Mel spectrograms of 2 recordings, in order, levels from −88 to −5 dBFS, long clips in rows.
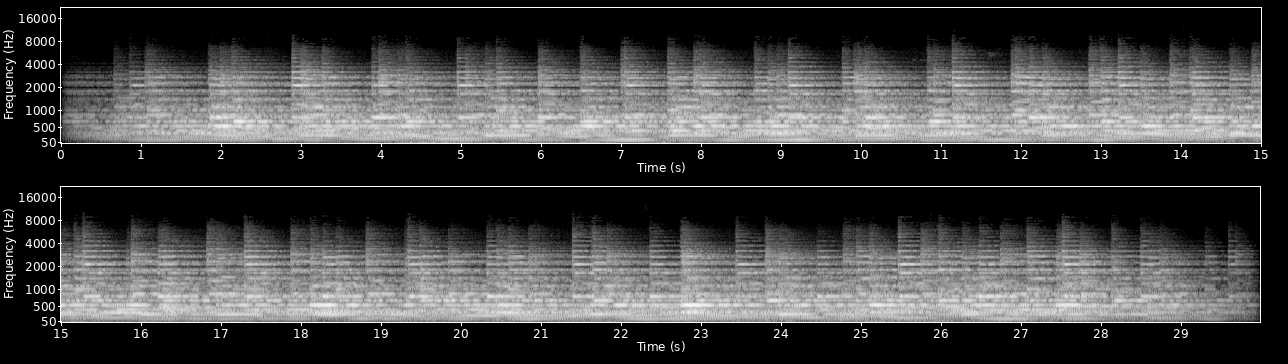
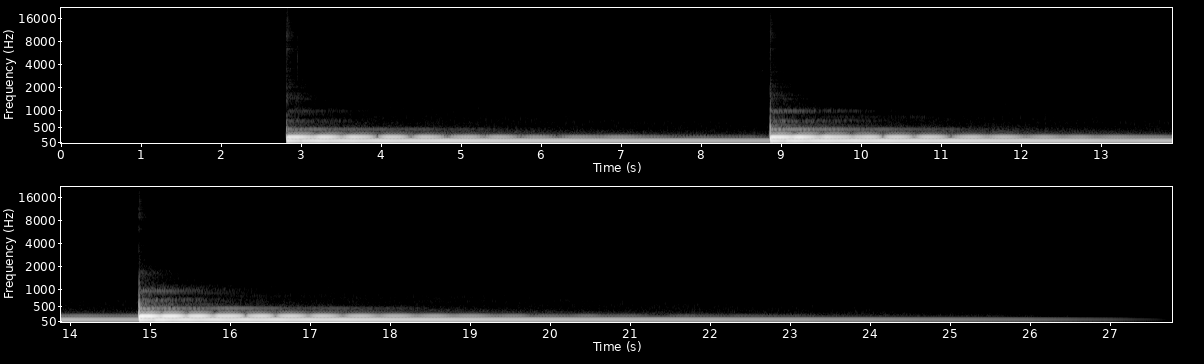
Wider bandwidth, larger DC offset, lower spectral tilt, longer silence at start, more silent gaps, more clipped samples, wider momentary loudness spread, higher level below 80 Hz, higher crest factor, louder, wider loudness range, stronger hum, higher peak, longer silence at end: first, 7 kHz vs 0.7 kHz; neither; second, -7 dB/octave vs -18 dB/octave; second, 0.1 s vs 2.8 s; neither; neither; second, 6 LU vs 21 LU; first, -48 dBFS vs -64 dBFS; about the same, 16 dB vs 18 dB; first, -17 LUFS vs -21 LUFS; second, 1 LU vs 17 LU; neither; first, 0 dBFS vs -4 dBFS; second, 0.1 s vs 3.85 s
